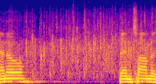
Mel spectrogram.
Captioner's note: audience applauding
